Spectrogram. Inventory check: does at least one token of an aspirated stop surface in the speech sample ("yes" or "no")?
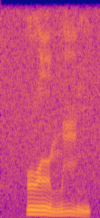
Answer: no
